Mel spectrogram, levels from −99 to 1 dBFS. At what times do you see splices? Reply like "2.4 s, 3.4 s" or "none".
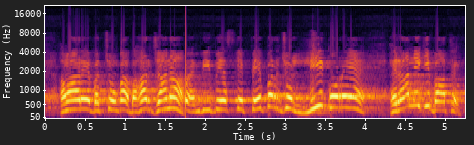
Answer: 1.7 s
